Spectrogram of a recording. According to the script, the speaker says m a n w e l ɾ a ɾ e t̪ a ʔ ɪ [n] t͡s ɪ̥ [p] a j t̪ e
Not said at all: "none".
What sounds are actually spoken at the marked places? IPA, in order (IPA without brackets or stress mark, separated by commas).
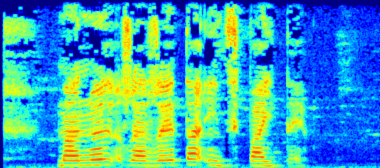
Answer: n, p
